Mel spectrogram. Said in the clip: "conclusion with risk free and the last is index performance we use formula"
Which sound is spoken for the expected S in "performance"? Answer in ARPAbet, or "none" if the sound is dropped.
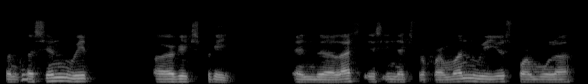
none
